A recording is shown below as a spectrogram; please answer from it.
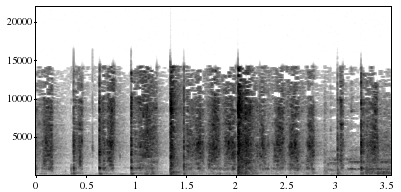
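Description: Two eggs are beaten in a bowl with a utensil ahead of cooking with tomato and eggplant, making fast, close clinking and scraping strokes in an uneven rhythm, with no talking.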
